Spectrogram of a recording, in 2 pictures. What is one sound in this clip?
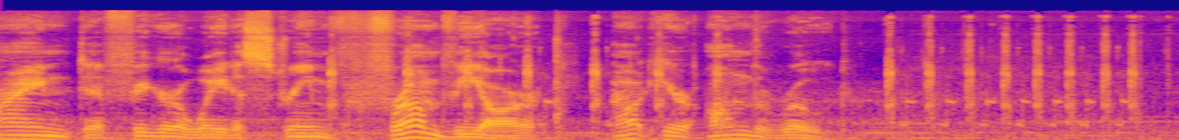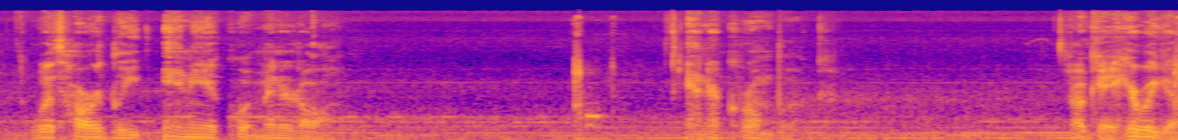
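A finger presses buttons on a device with soft clicks.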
